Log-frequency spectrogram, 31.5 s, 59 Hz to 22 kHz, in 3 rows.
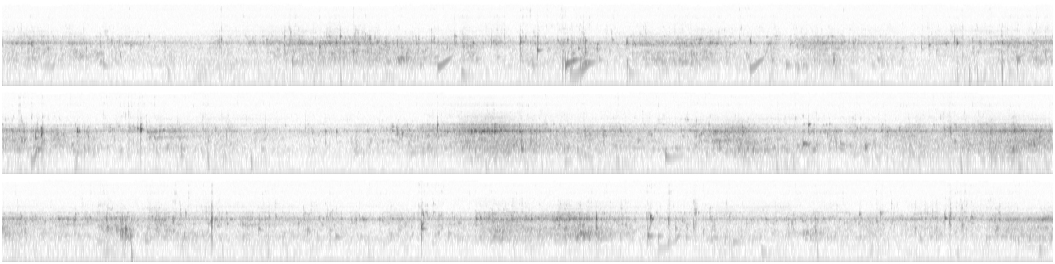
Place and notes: Shetland Islands, UK, Boddam, Dunrossness - Under the water, just off the rocky shoreline around Boddam, Dunrossness
This is the sound under the water near a field full of grazing sheep, in Shetland. The recording was made with one of Jez Riley French's hydrophones plugged into a FOSTEX FR-2LE. You can hear the activity of the tide, and some of the scraping noises as the same tide pushes the hydrophone against the rocks. I don't know if the nearby sheep are grown for wool or for meat, but their proximity to the sea was interesting to me, as on mainland Britain I have rarely seen sheep so near to the ocean.
1 August 2013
